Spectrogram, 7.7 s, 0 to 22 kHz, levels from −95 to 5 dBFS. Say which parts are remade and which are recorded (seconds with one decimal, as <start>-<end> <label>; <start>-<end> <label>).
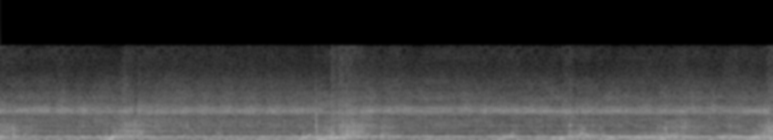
0.0-1.8 remade; 1.8-3.2 recorded; 3.2-7.7 remade

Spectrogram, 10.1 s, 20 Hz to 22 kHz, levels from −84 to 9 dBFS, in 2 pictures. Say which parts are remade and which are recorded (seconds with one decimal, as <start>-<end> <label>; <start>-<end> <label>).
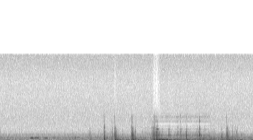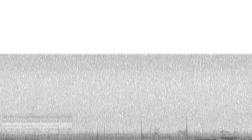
0.0-3.1 recorded; 3.1-4.2 remade; 4.2-5.1 recorded; 5.1-6.5 remade; 6.5-10.1 recorded

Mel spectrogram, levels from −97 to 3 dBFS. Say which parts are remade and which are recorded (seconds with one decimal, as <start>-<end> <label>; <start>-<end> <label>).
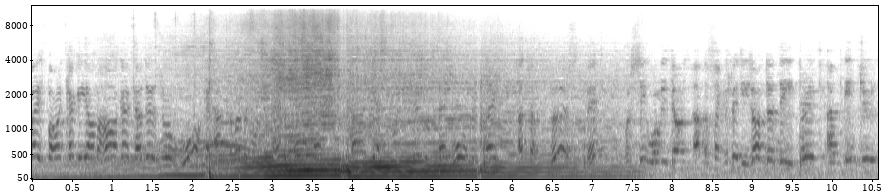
0.0-7.8 recorded; 7.8-8.7 remade; 8.7-9.4 recorded; 9.4-10.6 remade

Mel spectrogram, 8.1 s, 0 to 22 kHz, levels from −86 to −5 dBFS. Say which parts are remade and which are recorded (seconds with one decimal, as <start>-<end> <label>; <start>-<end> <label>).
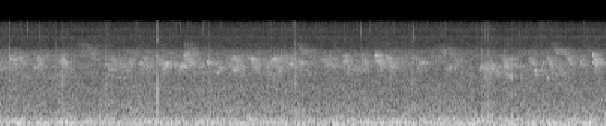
0.0-0.6 recorded; 0.6-1.2 remade; 1.2-6.3 recorded; 6.3-6.9 remade; 6.9-8.1 recorded

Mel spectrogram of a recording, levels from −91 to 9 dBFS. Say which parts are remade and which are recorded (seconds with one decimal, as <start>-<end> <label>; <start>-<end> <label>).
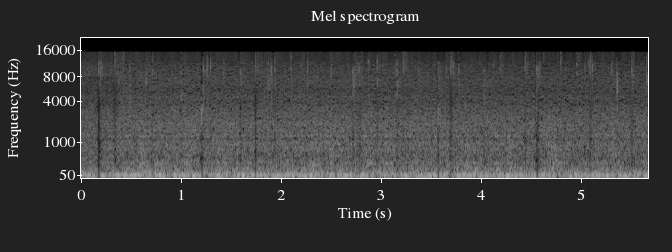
0.0-5.7 recorded

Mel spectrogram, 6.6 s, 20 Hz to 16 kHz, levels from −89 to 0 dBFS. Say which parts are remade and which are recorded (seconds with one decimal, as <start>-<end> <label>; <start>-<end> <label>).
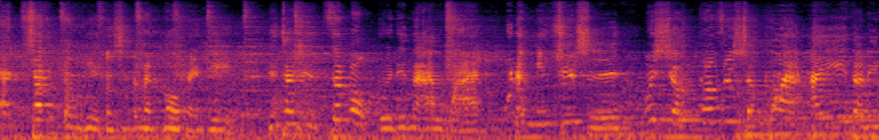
0.0-1.5 remade; 1.5-3.2 recorded; 3.2-4.4 remade; 4.4-5.1 recorded; 5.1-6.1 remade; 6.1-6.6 recorded

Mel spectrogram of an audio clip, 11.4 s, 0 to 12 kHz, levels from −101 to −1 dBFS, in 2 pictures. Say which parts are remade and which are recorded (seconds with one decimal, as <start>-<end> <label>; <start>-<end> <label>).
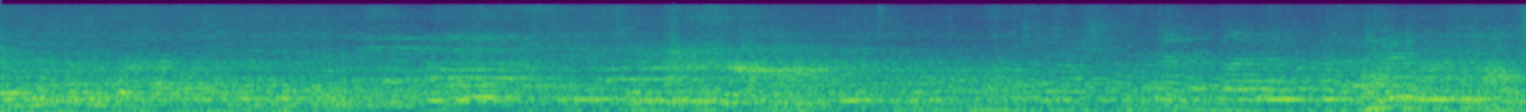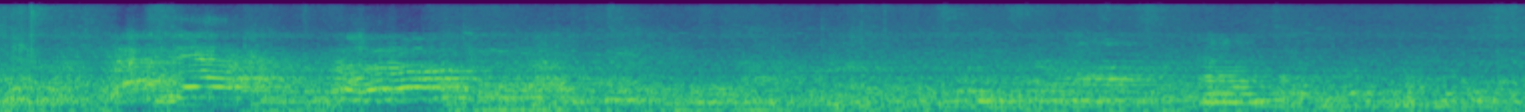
0.0-3.8 remade; 3.8-5.3 recorded; 5.3-11.4 remade

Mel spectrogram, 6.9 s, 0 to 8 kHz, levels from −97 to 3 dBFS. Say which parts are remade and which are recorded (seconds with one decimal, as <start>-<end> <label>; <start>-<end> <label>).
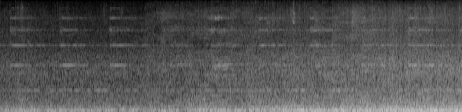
0.0-2.2 recorded; 2.2-3.8 remade; 3.8-4.7 recorded; 4.7-5.6 remade; 5.6-6.9 recorded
